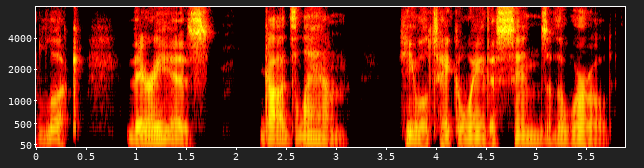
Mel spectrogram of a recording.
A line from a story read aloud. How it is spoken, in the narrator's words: John cried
